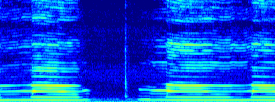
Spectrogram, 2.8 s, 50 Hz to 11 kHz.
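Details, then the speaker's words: 2006 Lincoln Town Car at about 45k miles: a sustained squeal through each wiper sweep, repeating about every 1.3 seconds. The noise has persisted for 2.5 years; the failing wiper motor was replaced with a Motorcraft unit. "and these wipers, for over 2 years, 2.5 years, they've been making noise since I bought the car."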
